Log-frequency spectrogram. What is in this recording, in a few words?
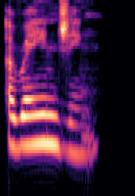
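"arranging", American English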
